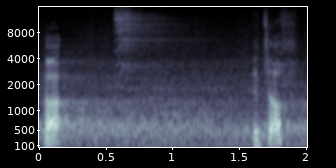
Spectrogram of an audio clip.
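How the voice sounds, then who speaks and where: A man giving a slide talk to an audience, speaking haltingly with many fillers and restarts and calling for the next slide. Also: a little mellow. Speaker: presenter at a philatelic society meeting. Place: meeting hall. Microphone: handheld or lapel mic. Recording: echoey hall, noisy room recording.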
